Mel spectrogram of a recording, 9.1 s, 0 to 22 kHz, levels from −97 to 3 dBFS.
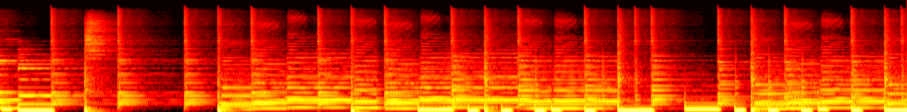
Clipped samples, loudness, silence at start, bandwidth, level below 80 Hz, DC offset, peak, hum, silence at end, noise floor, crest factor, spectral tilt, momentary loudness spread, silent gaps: under 0.1%; -17 LUFS; 0 s; 14.5 kHz; -18 dBFS; under 0.1%; -2 dBFS; none; 0 s; -43 dBFS; 14 dB; -8 dB/octave; 10 LU; none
